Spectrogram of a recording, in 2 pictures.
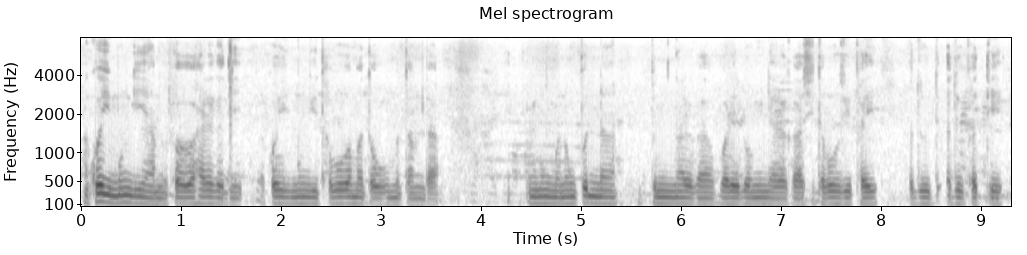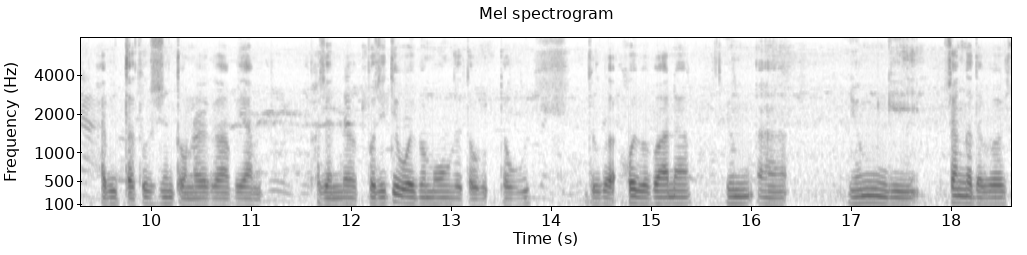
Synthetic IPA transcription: ɐkʰojimuŋɡijamnɐpʰawbɐɦajɾɐɡɐdiɐkʰojimuŋɡitʰabokɐmɐtɐwbɐmɐtɐmdɐ | imuŋmɐnuŋpunːɐpunːɐɾɐɡɐwaɾebawminɐɾɐɡɐːsitʰɐbɐk̚zipʰɐj | ɐduɐdukʰɐtːihajbitak̚tʰok̚sisuntɐwnɐɾɐɡɐjampʰɐzenbɐpozitipojbɐmɐɦoŋdɐtɐwi | ɐduɡɐʔɐkʰojbɐbanɐ | jum | jumɡi | t͡ʃaŋɡɐdɐβɐ

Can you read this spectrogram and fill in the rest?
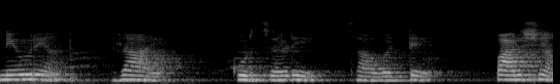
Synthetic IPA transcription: niwɾjãɾaj | kuɾd͡zəɽesaʋəʈːe | paɾɕjã

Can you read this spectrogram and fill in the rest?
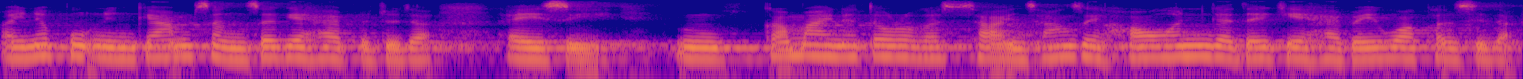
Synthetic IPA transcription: ɐjnɐpuk̚niŋkjamsɐŋzɐɡeɦajbɐdudɐː | jsḭ | kɐmajnɐtɐwɾɐɡɐsainsaŋzijhawɐnɡɐdɐɡeɦajbɐjwakʰɐlsidɐ

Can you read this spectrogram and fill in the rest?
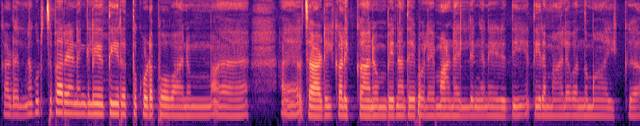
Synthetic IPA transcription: kɐɽɐlinɨkurit͡ɕːɨpɐrɐjaːɳe̞ŋɡilt̪iːɾɐt̪ːɨkuːɽepːo̞ːʋaːnum | t͡ɕaːɽikɐɭikʲːaːnumpinːeɐðe̞ːpo̞ːle̞mɐɳɐliŋːɐneeɻuðit̪iːɾɐmːaːlɐʋɐnːumaːjikʲːuɣɐ

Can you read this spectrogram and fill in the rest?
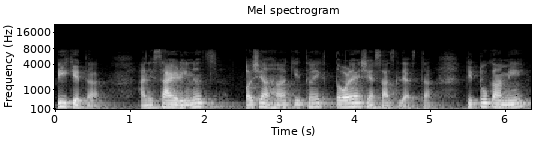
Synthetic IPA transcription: piːkjet̪a̰ | añisajɽinət͡s | əɕɛ̃aɦãkit̪ʰə̃ekt̪əɭɛ̃ɕɛ̃saslɛ̰̃ə̰st̪a̰ | t̪it̪uːkami

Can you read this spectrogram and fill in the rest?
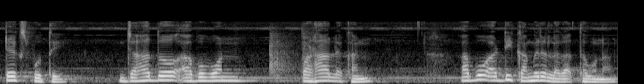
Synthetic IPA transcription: ʈɛksput̪ʰi | d͡ʒaɦad̪ɔabɔbɔnpaɽ̤alɛkʰan | abɔəɖikamiɾɛlaɡat̪̚t̪abɔna

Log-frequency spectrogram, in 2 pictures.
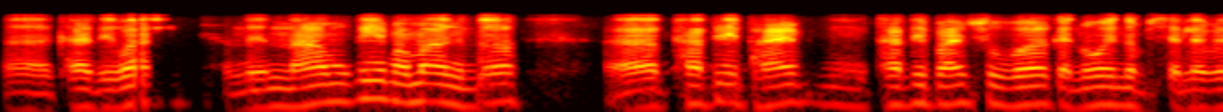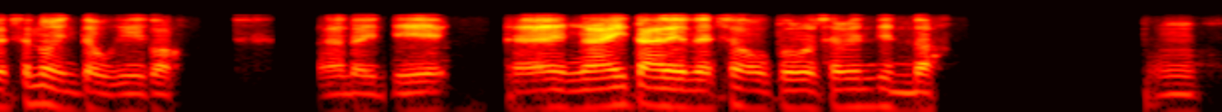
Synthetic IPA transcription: kʰadiwa | ninamkimamaŋdɔ | tʰaɾtipʰajb̚tʰaɾt̬ipʰajp̚suβɐkajnɔjnɔselebɾesɔnɔintawkʰekɔ | adajde | ŋajtaɾenasɔŋɔk̚tɔbɐɾsebentindɔ

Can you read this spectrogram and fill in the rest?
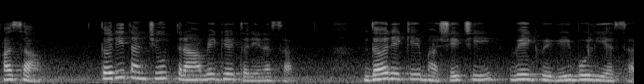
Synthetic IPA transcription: əsa | t̪əɾiːt̪ãɲt͡ɕiːut̪ɾãʋeɡɭet̪əɾenəsa̰t̪̚ | d̪əɾekebʱaɕet͡ɕiːʋeɡʋeɡɭiboliːəsat̪

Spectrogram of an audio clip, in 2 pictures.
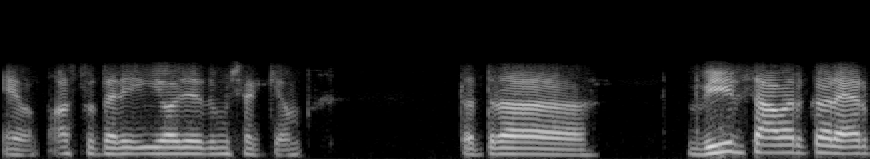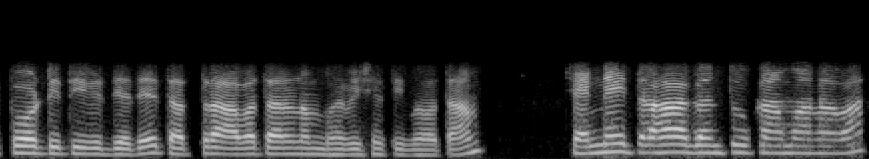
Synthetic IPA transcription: eːʋɐmɐ̰st̪ut̪ɐɾijoːd͡ʒɐːt̪umʃɐkjɐm | t̪ɐt̪ɾɐ | ʋiːɾsaːʋɐɾkɐɾeːɐɾpoːɾʈit̪iʋid̪jɐt̪eːt̪ɐt̪ɾɐɐʋɐt̪ɐɾɐɳɐmbʱɐʋiʃjɐt̪ibʱɐʋɐt̪aːm | t͡ʃɐnːɐjt̪ɾɐɦɐɡɐnt̪ukaːmaːɦɐʋɐ

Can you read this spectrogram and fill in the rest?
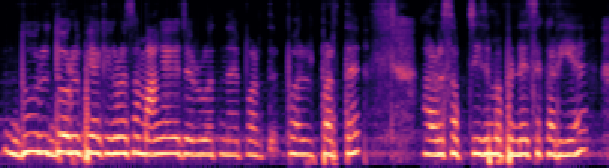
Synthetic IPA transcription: d̪uɾd̪oːɾʊpjakikɽõsemãːŋɡekid͡ʒɐɾuːɾət̪nɐɦĩpɾpəɾpɐɾt̪ɛɔːɾsɐbt͡ʃiːzmẽɐpnesekɐɾiɛ

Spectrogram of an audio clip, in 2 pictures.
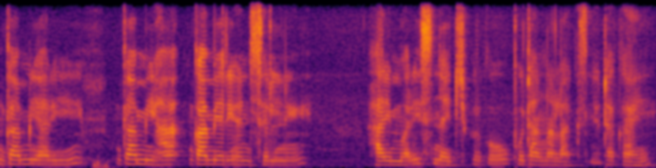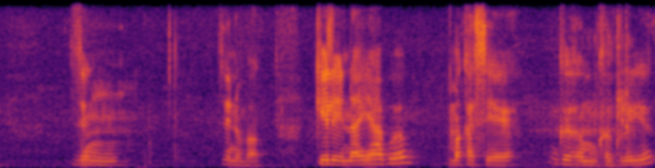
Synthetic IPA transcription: ɡamijaɾiɡamiɦaɡamijaɾianselni | haɾimaɾisinajti̥pʰɯɾɡɯwpʰutʰaŋnalaksinɯtʰakʰaj | zɯŋ | zinubak̚ɡ̥elenajabɯ | makʰase | ɡɯɦɯmkʰɯklɯjɯ

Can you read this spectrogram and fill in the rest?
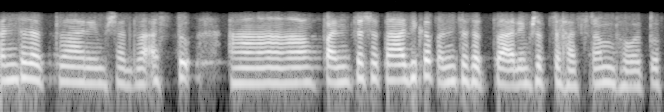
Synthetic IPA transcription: pɐɲt͡ʃɐt̪ɐt̪ʋaːɾiːmʂɐd̪ʋa̰ʔɐst̪u | pɐɲt͡ʃɐʃɐt̪aːd̪ʱikɐpɐɲt͡ʃɐt̪ɐt̪ʋaːɾiːmʂɐt̪sɐɦɐsɾɐmbʱɐʋɐt̪u

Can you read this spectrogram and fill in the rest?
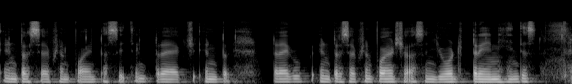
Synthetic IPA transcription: ɪɳʈɐɾsepʃɐnpoːiɳʈɐsit̪ʲinʈɾɛːkt͡ʃʰ | ʈɾeːɡukɪɳʈɐɾsepʃɐnpoːĩɳʈt͡ʃʰiɐ̰sɐnjoːɖʈɾeːniɦĩnd̪is

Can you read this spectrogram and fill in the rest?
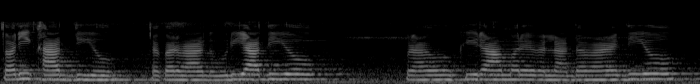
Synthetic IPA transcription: t̪əɾikʰad̪d̪ɪjot̪əkəɾbaːd̪ʊɾɪjad̪ɪjo | kɾaokiɾaməɾeʋəlad̪əʋajd̪ɪjoː

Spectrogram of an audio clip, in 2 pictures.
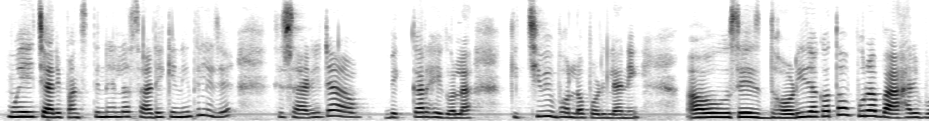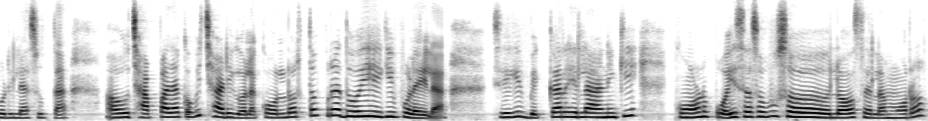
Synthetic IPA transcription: mũejt͡ʃaɾipant͡ʃɔ̥d̪inɔɦelasaɽikenit̪ʰiled͡ʒesesaɽiʈa | bekːaɾɦejɡɔlakit͡ʃʰibibʱɔlɔpɔɽilaniawsed̪ʱɔɽid͡ʒakɔt̪ɔpuɾabaɦaɾipɔɽilasut̪aa̰wt͡ʃʰapad͡ʒakɔbit͡ʃʰaɽiɡɔlakɔlɔɾt̪ɔpuɾad̪ʱojɦeɡipɔɭajla̰sekibekːaɾɦelaːɽ̃ikikɔɽ̃ɔpɔjsasɔbʱusɔlɔsɦelamɔɾɔ

